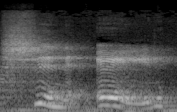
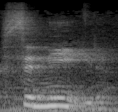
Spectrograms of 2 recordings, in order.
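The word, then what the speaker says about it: Sinéad: they're shalom who's 16 sinead pronounced shin aid who's 15. by the way don't ask me why it's pronounced that way i think my mom said it was irish which is cool she hates it when someone calls her saneed or aid then there's sade who's 11.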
